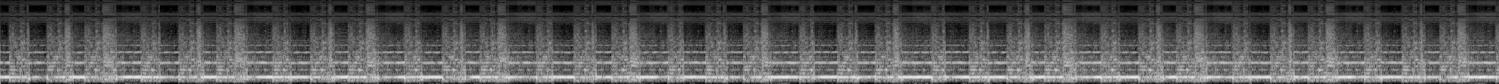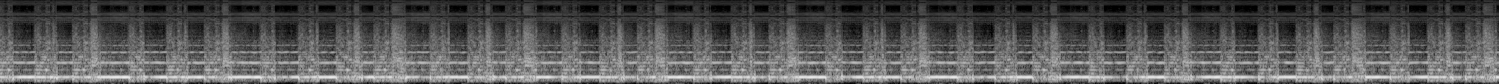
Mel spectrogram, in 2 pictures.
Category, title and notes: Soundscapes > Synthetic / Artificial
Space Drone 007
Drone sound 007 Developed using Digitakt 2 and FM synthesis
drone, FM, soundscape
